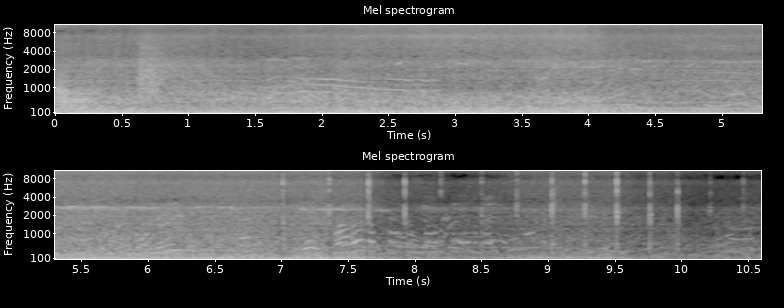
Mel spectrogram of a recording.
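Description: Many tall fountain jets rushing, a steady loud spray with a heavy rumble, under indistinct crowd voices. About eight seconds in the rush falls away as the jets shut down, leaving the voices and a few light clicks.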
